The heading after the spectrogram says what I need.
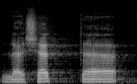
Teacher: Shatta is one word, la is a separate word. La shatta, so you will emphasize on the sheen and not the lam.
